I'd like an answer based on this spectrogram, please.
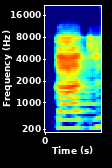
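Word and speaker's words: quatre: So it has to be pronounced as Tua. T. Very good. Very good. Now the fourth one. Katra.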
